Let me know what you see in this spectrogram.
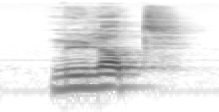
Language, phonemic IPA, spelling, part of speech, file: Dutch, /myˈlɑt/, mulat, noun, Nl-mulat.ogg
- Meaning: mulatto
